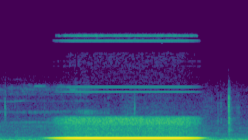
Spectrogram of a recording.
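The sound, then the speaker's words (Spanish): A single loud, steady telephone line tone sounds for about a second and a half, then cuts off cleanly, like a phone call connecting. No one speaks. “Una pausita para tomar esa llamada.”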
